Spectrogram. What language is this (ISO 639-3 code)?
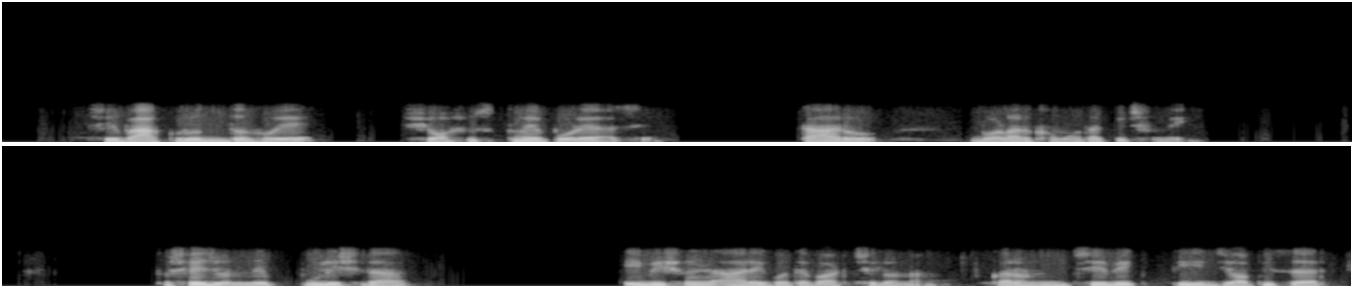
ben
